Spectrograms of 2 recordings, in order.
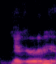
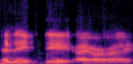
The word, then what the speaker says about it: Nakiri: like a cleaver option or the Naguri, or how do you say Naguri, that? Yeah. Nakiri, yeah. Yeah, I would never be able to spell that.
